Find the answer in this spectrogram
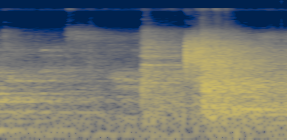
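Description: A loud thud about one and a half seconds in, preceded by a smaller knock, among voices in a large hall.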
